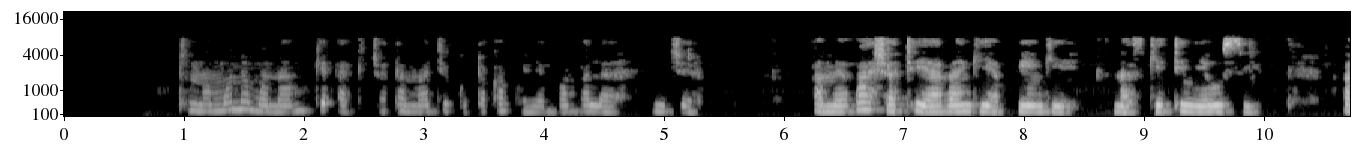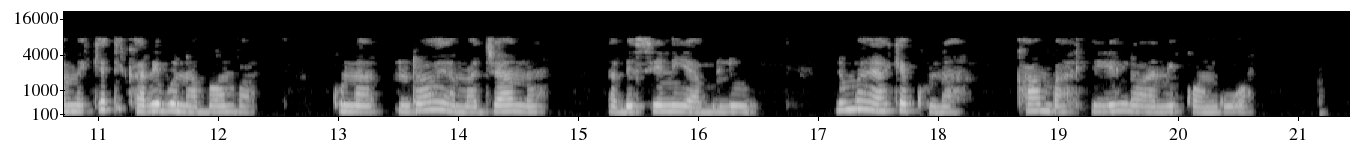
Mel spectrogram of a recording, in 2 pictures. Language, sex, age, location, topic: Swahili, male, 25-35, Kisii, health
